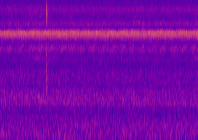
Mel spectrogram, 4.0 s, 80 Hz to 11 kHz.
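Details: Bell crickets singing at night around 1 a.m. on 3 September 2025 in Sendai, Japan, while a distant thunderstorm flashes over Yamagata beyond Mount Izumigatake; a steady, high, unbroken ringing tone runs throughout over a low rumbling background hiss.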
